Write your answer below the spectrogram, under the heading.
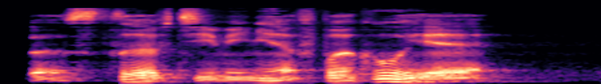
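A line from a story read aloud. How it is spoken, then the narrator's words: Grumbling. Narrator (Russian): ворчал он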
